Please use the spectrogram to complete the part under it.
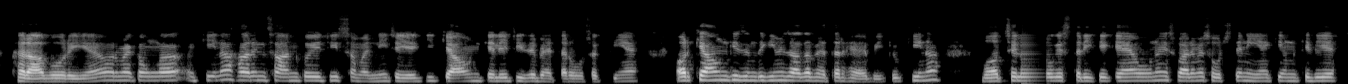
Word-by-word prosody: ख़राब 140 -3 +7
हो 145 0 +2
रही 135 -1 0
है 150 +4 -1
और 190 0 0
मैं 190 -1 +1
कहूँगा 190 +1 +2 0.3
कि 190 - -4
ना 220 +2 0
हर 190 -1 +5
इंसान 185 -2 -1
को 185 - -2
ये 180 - +2
चीज़ 175 0 -6
समझनी 150 -1 -5
चाहिए 150 -2 0
कि 170 +2 -8
क्या 150 -2 +6
उनके 160 0 -2
लिए 155 0 0
चीज़ें 155 0 -2
बेहतर 140 -1 -2
हो 135 -1 -4
सकती 145 +1 -7
हैं 155 0 -4 0.4
और 180 - +8
क्या 200 -2 +8
उनकी 200 0 +1
ज़िंदगी 185 0 -1
में 195 0 -2
ज़्यादा 180 -1 +3
बेहतर 160 -1 -2
है 135 -3 -1
अभी 130 -1 -10
क्योंकि 150 +5 -4
ना, 210 +2 -1 0.4
बहुत 155 0 +2
से 180 - +3
लोग 175 0 -2
इस 175 - -3
तरीके 165 -1 0
के 170 +2 -1
हैं, 170 - +2
वो 175 0 -2
ना 190 - -3
इस 190 -1 -5
बारे 170 -1 +3
में 180 - -2
सोचते 180 +1 -4
नहीं 165 -2 -4
हैं 160 -1 -5
कि 175 - -5
उनके 160 0 -4
लिए 170 0 +2
170 Hz, 240 wpm, -23 LUFS, 150-185 Hz, 0.4 s, और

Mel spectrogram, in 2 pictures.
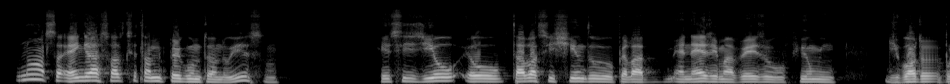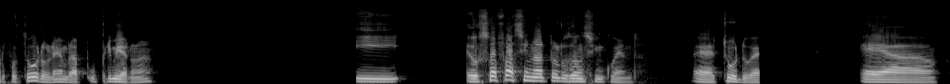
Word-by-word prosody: Nossa, 215 -2 -1
é 140 -1 +3
engraçado 175 0 +3
que - - -15
você 180 - -8
tá 160 - 0
me 160 0 +2
perguntando 125 -5 0
isso, 145 - -5 1.0
esses 135 0 -5
dias 140 +4 +1
eu 165 +1 +1
eu 135 -2 +2
estava 140 +2 +3
assistindo 135 -2 -1
pela 115 -2 -1
enésima 120 0 +1
vez 125 +2 0
o 115 -2 -4
filme 120 -3 -4 0.5
de 105 - -8
Volta 125 +3 +2
Para 120 - -7
o - - -14
Futuro, 170 -6 0
lembra? 115 -2 -1
O - - -7
primeiro, 125 -6 +1
né. 120 +6 -6 2.0
E 130 -1 +1 0.6
eu 135 -1 +4
sou 195 -1 +4
fascinado 190 -6 +3
pelos 150 -4 0
anos 135 -1 +3
50 110 -7 -6 0.5
é 115 -2 0
tudo, 115 -5 0
é - - +2 1.0
é 120 -1 +4
a 110 -2 +1
130 Hz, 130 wpm, -24 LUFS, 115-145 Hz, 2.0 s, eu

